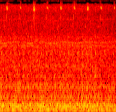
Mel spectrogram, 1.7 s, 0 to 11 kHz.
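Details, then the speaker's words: 2015 Chevrolet Silverado 1500, 5.3 V8, over 150,000 miles: a sharp high chirp about five times a second at idle. It persisted after a belt tensioner change; a failing lifter roller chirping on the cam is suspected, with possible cam damage. "you guys can hear it almost sounds like a loose belt or something. I initially thought it was the belt, so I changed the tensioner of the belt system and the chirping was still there."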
